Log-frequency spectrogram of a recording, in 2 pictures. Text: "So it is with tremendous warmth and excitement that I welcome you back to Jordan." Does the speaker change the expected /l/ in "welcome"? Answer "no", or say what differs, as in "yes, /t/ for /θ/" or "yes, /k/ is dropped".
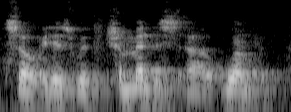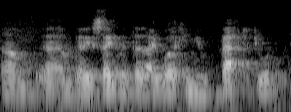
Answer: no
